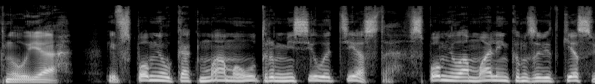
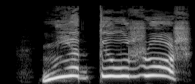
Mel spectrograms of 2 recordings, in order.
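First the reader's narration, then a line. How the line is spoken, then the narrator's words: Yelling. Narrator (Russian): заорал я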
